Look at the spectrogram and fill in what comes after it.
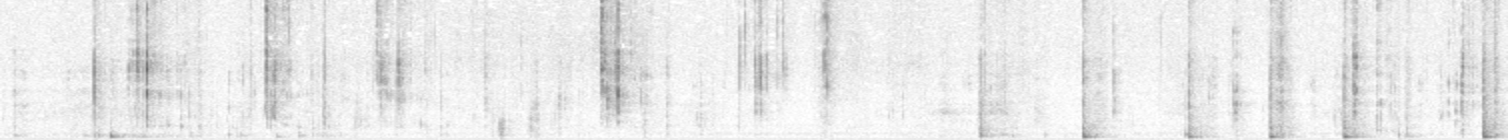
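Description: Close-miked chewing of a mouthful of soft chocolate layer cake: wet mouth sounds and light clicks, then a steady run of chews about twice a second in the second half.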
